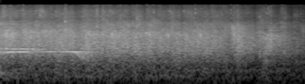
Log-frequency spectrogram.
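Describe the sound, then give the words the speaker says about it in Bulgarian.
An audience breaks into steady applause, a dense wash of many hands clapping that holds strong for a few seconds before gradually thinning out, with no one speaking. “О, ако искаш да ръкопляскаш, ръкопляскай наистина.”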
